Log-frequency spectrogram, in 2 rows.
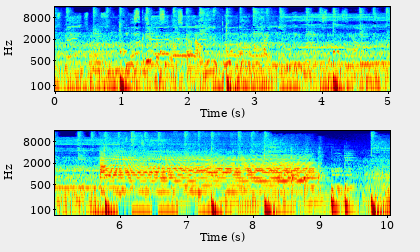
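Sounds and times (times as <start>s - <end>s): reggae remix music: 0.0s - 10.0s
truck horn: 0.1s - 9.5s.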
